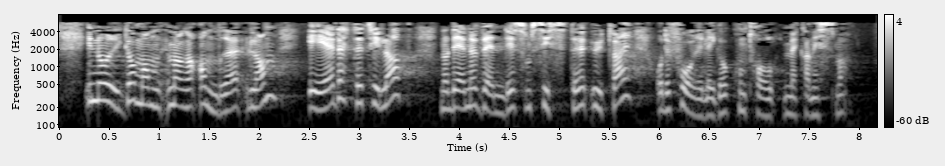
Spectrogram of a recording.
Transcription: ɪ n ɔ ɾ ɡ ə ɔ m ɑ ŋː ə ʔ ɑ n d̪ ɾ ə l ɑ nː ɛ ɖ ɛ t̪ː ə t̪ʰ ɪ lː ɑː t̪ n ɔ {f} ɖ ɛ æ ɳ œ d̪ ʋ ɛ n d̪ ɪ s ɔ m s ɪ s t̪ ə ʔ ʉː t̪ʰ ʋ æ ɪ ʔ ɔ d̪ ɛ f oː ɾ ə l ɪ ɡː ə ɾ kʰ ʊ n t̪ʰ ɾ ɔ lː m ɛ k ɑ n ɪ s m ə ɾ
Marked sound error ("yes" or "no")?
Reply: yes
